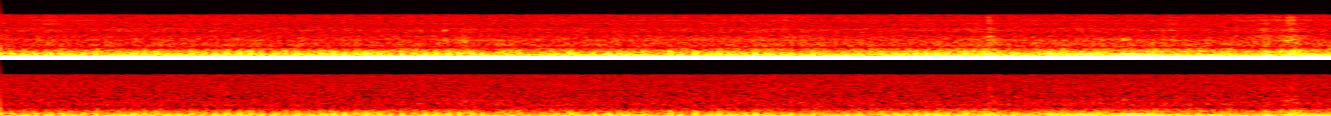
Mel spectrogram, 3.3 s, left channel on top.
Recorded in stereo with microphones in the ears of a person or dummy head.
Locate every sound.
0.0 s an engine running: 60° left (ahead or behind)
